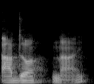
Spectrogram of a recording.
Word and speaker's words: Adonai: There's one spelled yud and he and vav and h, but we we it's pronounc it adonai and there's one elohim.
